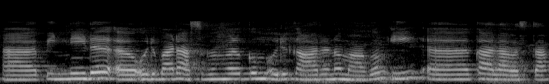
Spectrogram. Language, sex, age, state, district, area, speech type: Malayalam, female, 18-30, Kerala, Pathanamthitta, rural, spontaneous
